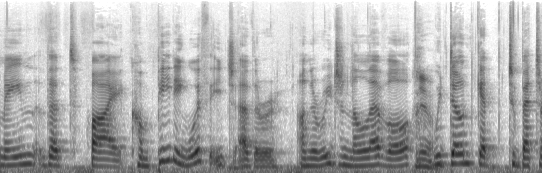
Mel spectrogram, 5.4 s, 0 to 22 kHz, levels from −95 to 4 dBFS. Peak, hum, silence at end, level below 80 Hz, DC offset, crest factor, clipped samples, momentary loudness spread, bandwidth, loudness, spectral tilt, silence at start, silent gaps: 0 dBFS; none; 0 s; -38 dBFS; under 0.1%; 20 dB; under 0.1%; 6 LU; over 20 kHz; -22 LUFS; -5.5 dB/octave; 0 s; none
